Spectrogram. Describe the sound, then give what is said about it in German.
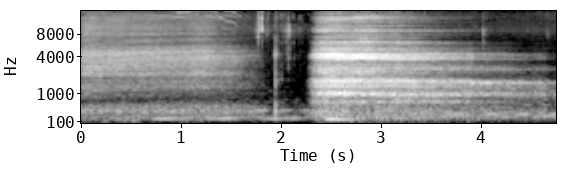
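A deep breath in, then out through the mouth: a soft, steady airy intake gives way to a louder breathy hiss on the exhale that slowly fades, with no talking. “atme einmal tief ein und über den Mund wieder aus”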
